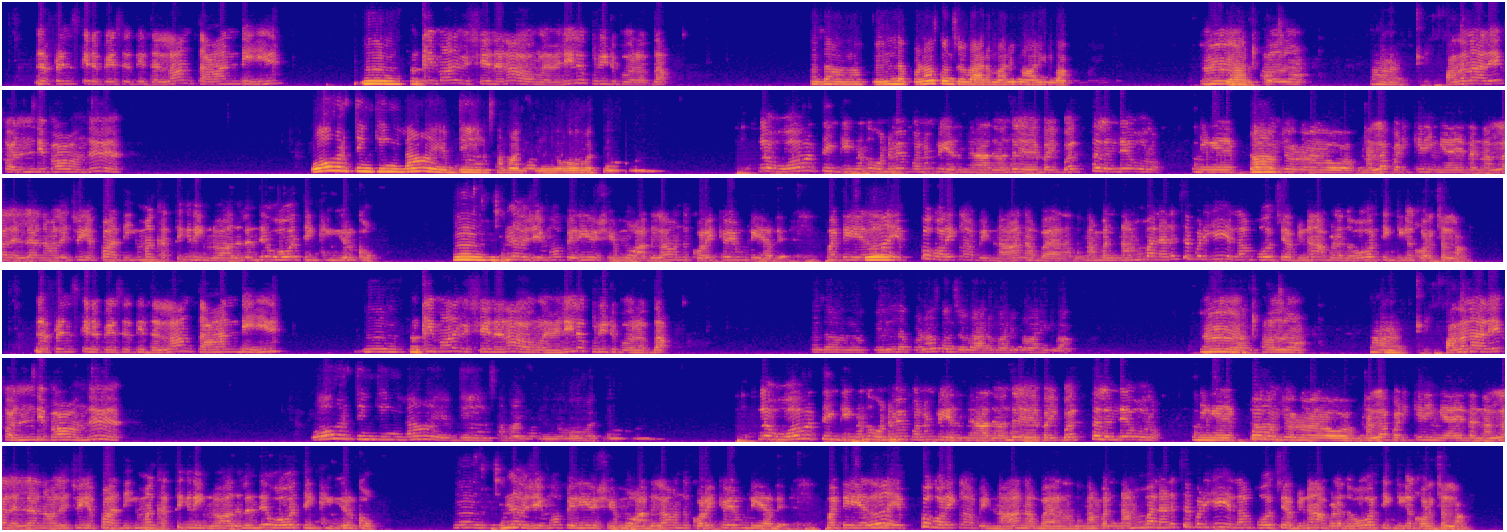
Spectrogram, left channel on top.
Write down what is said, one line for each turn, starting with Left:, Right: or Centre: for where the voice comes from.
Right: இல்ல ப்ரெண்ட்ஸ் கிட்ட பேசுறது இதெல்லா தாண்டி
Left: ம் ம்
Right: முக்கியமான வி விஷயம் என்னன்னா அவங்கள வெளியில கூட்டிட்டு போறது தா
Left: அதா வெளில போனா கொஞ்ச வேற மாரி மாரி
Right: ம்
Left: இருக்கு
Right: அதுா ம் அதனாலே கண்டிப்பா வந் து
Left: ஓவர் திங்கிங்லா எப்படி சமாளிக்கிறீங்க ஓவர் <unintelligible>
Right: இல்ல ஓவர் திங்கிங் வந்து ஒண்ணுமே பண்ண முடியாதுங்க அது வந்து பை பர்த் இப்பலிருந்து வரும் நீங்க எப்போ
Left: ஆ
Right: கொஞ்ச <unintelligible> நல்லா படிக்கிறீங்க இல்ல நல்லா எல்லா நாலேஜும் எப்ப அதிகமா கத்துக்கிறீங்களோ அதுல இருந்தே ஓவர் திங்கிங் இருக்கு
Left: ம் ம்
Right: சின்ன விஷயமோ பெரிய விஷயமு அ அதெல்லா வந்து குறைக்கவே முடியாது பட் எததா
Left: ம்
Right: எப்ப குறை லாம் அப்படின்னா நம்ம நம்ம நம்ம நினச்சபடியே எல்லா போச்சு அப்படின்னா நம்மள அந்த ஓவர் திங்கிங்க குறைச்சிடலா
